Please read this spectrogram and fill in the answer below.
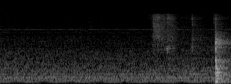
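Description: Quiet, steady room tone: a low hum under an even hiss, with a faint brief rustle near the end.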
